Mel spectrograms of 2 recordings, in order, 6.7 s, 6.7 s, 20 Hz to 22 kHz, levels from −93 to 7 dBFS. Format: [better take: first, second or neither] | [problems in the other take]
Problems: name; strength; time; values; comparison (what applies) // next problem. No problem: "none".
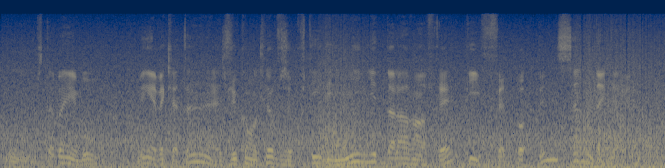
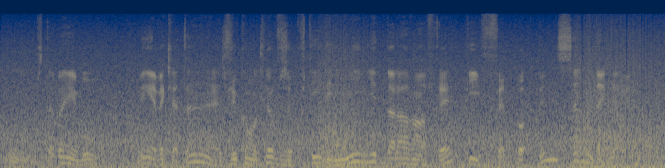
neither | wind noise on the microphone; heavy; as loud as the speech; the same in both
